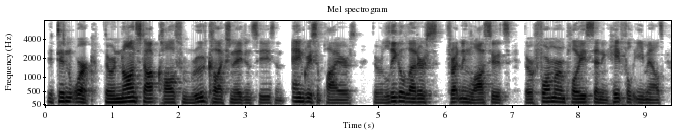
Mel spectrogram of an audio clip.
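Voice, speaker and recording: A man in his fifties narrates a scripted personal essay for his podcast. His mid-pitched voice is wry and self-deprecating as he tells the story. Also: normal speed, few pauses. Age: 50s. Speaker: podcast host.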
